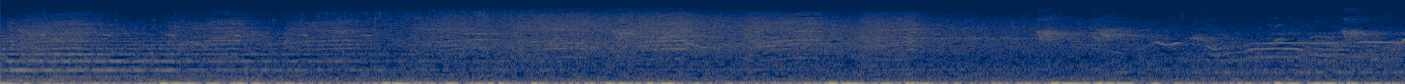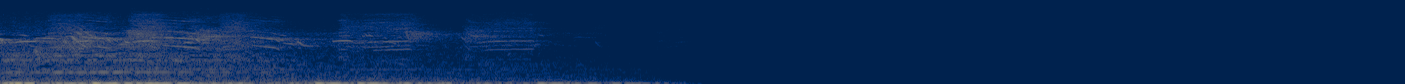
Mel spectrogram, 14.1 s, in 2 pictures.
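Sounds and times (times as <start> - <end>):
birds chirping: 0.0 - 10.1.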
